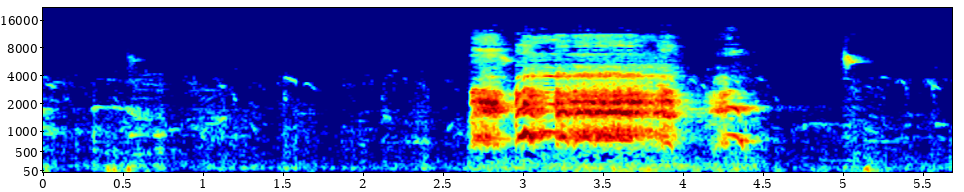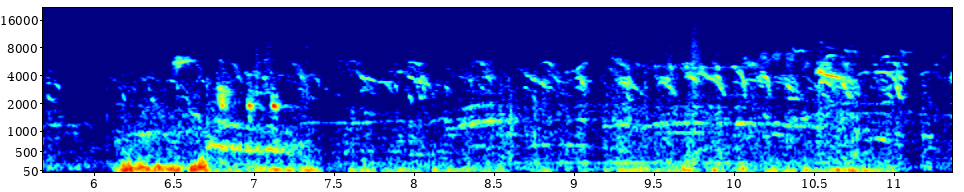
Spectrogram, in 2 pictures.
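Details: Young yellow-line decoy rooster, a chicken crossbred with wild junglefowl, gives one loud, harsh, buzzy crow lasting about one and a half seconds. Quiet chirping of small birds comes before and after it.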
